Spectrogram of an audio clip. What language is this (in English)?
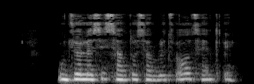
Georgian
